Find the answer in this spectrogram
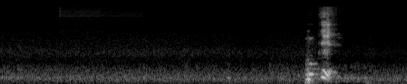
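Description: Faint steady hiss of an open call line, then about three seconds in a brief, loud vocal sound from a person in two quick pulses.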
